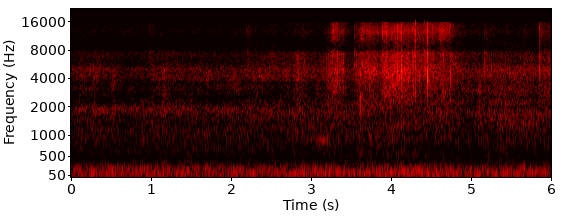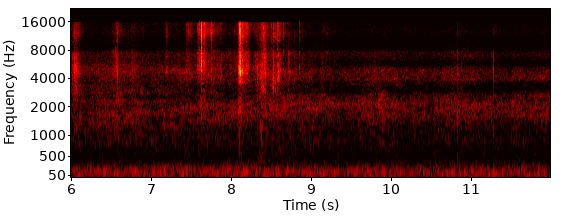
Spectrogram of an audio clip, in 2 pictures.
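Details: Outdoor background rumble with faint vehicle noise, light crackles and occasional footstep-like taps, with no animal sound present.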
